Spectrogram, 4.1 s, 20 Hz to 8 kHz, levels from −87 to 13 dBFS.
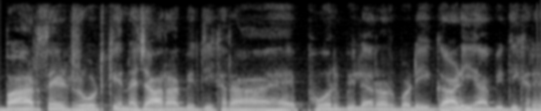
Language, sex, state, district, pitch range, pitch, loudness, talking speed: Hindi, male, Haryana, Charkhi Dadri, 150-165 Hz, 160 Hz, -15 LUFS, 250 wpm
